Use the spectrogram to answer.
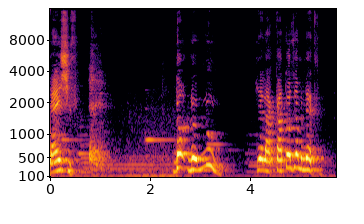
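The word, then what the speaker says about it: נון: Mais qui est dite, qui se prononce Nun en hébreu.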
